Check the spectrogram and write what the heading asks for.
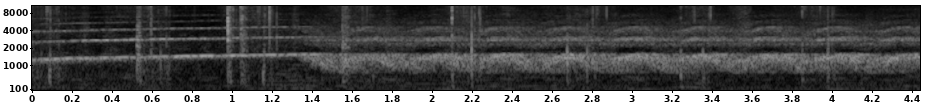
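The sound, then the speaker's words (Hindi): An ambulance siren wails steadily, its tone holding high and then sweeping in a continuous rising-and-falling pattern, loud, with faint street and traffic noise underneath. “ये एम्बुलेंस किसके घर आएगी”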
